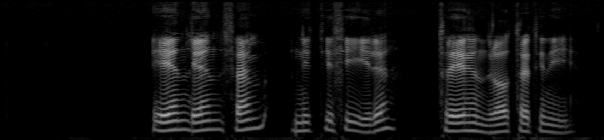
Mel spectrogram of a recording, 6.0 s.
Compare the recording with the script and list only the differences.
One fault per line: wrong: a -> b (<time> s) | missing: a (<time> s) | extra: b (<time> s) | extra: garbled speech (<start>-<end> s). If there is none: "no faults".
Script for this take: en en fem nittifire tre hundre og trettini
no faults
